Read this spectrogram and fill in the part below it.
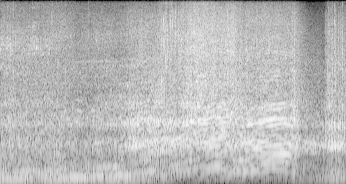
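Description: A car engine roars loudly as it accelerates, rising in pitch through the gears.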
